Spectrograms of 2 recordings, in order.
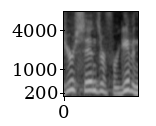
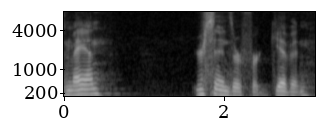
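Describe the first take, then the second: First: "Your sins are forgiven" lifted higher, pressed on "your"; preacher stressing the key line for his listeners; emphatic repeat. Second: Hushed, soft "your sins are forgiven"; Jesus softly telling the paralyzed man his sins are forgiven; quiet pronouncement. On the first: Shown as a demonstration. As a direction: point it out so the crowd can't miss it. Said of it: "don't miss this". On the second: Retold or imitated. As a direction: say it low and gentle, almost under the breath. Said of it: "he says".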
